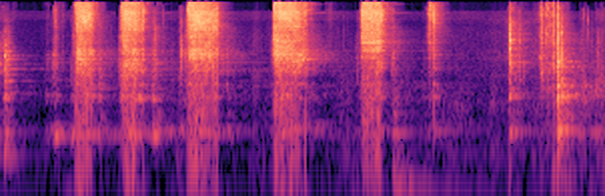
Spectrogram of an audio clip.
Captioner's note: wrench ratcheting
